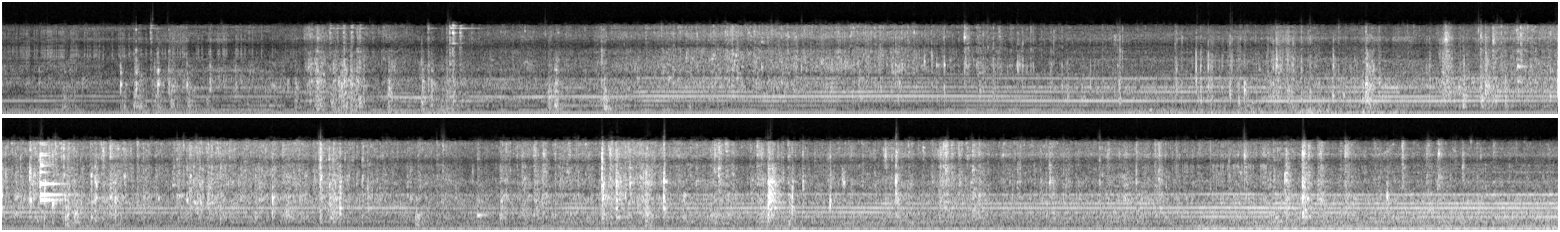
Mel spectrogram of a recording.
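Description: Grapple excavator at work: its engine and hydraulics give a steady whine of several tones that shifts slightly in pitch around ten seconds in. Scattered knocks and clanks from the boom and grapple come on top, the sharpest about sixteen seconds in.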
